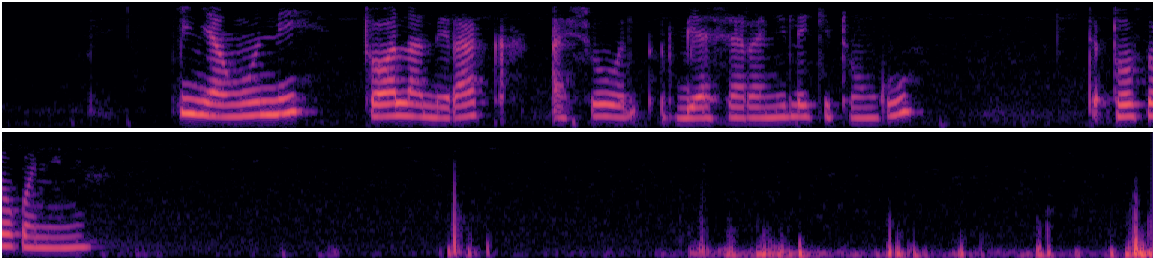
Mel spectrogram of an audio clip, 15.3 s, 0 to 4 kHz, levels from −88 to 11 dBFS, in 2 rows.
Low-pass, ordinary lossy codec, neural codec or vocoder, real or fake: 3.6 kHz; none; none; real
